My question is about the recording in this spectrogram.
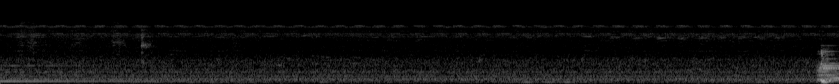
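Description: Faint, steady high-pitched trilling of crickets over a low hiss. The tail of a background music note dies away in the first second and a half.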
